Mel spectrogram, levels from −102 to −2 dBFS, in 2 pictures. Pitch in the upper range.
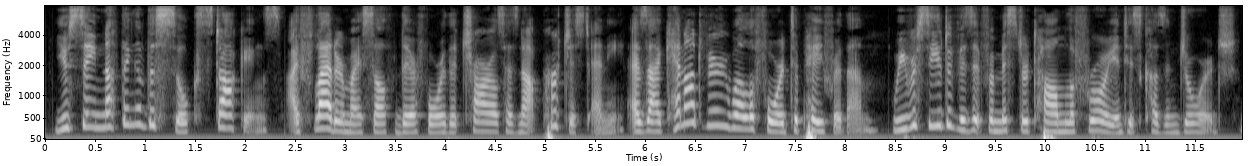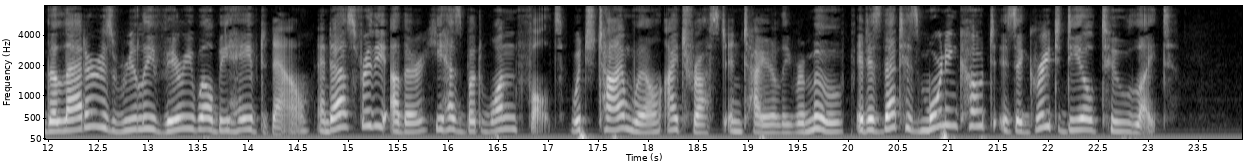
Yes: high, 235 Hz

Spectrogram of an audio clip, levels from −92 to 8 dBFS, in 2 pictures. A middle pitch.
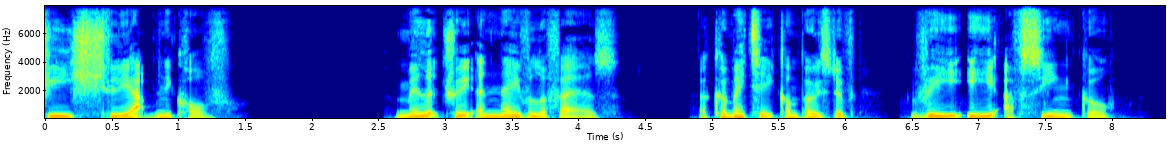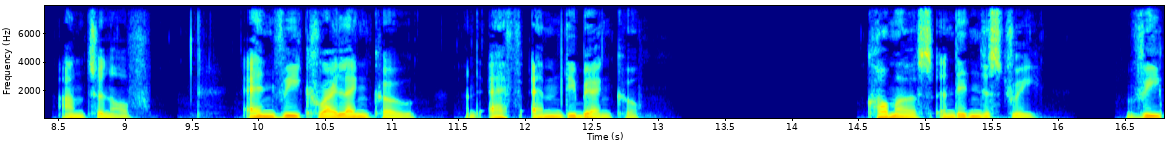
No: low, 115 Hz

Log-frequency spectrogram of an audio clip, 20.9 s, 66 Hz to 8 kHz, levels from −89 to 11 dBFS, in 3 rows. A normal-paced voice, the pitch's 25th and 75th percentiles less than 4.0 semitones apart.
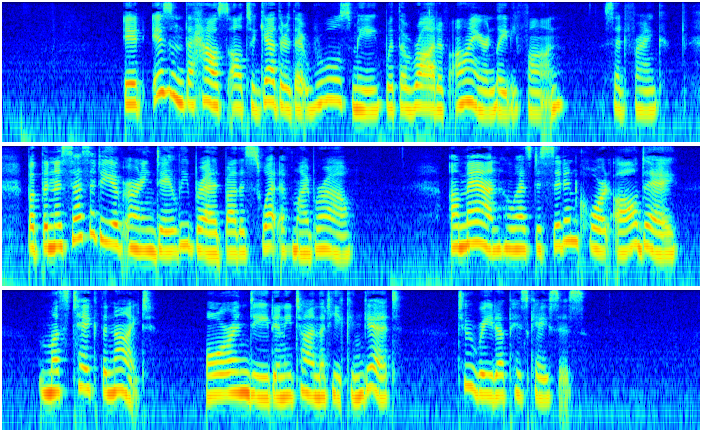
Yes: average, 165 wpm; average, 3.3 semitones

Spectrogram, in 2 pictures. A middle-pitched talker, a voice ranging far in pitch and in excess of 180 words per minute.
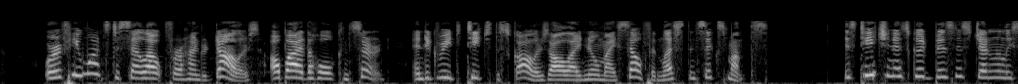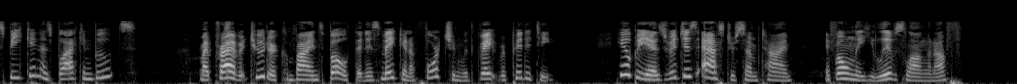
No: very high, 270 Hz; wide, 6.7 semitones; average, 200 wpm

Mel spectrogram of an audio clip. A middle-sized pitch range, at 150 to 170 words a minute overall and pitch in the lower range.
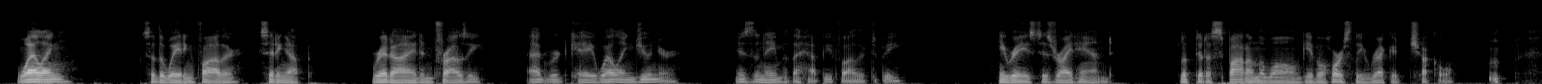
No: narrow, 2.3 semitones; average, 160 wpm; low, 100 Hz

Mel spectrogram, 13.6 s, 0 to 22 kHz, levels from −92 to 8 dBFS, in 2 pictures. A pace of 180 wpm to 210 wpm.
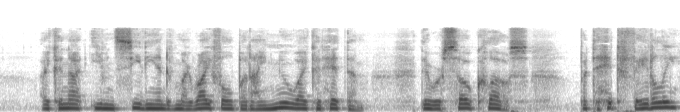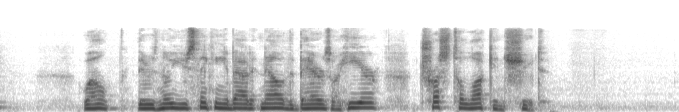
Yes: average, 190 wpm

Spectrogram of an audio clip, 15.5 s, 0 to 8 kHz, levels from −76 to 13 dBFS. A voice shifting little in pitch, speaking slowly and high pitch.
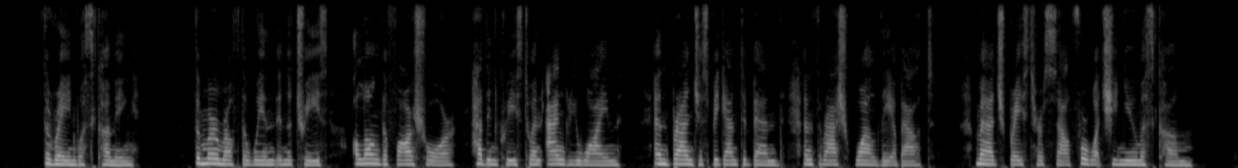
No: narrow, 2.2 semitones; average, 155 wpm; high, 195 Hz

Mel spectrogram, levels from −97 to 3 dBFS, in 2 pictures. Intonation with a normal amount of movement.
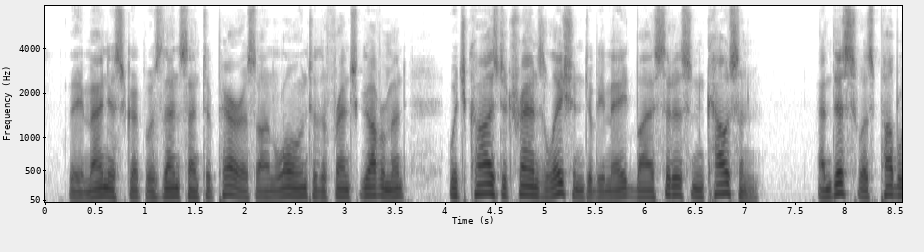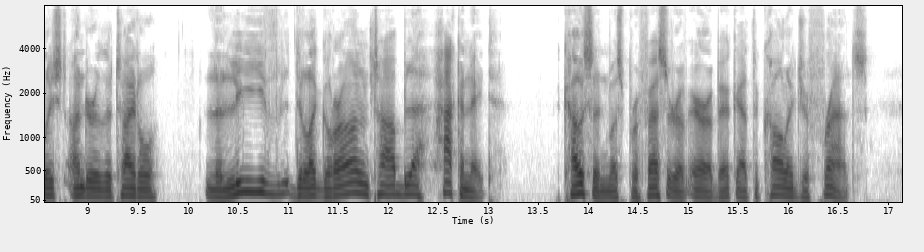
Yes: average, 4.6 semitones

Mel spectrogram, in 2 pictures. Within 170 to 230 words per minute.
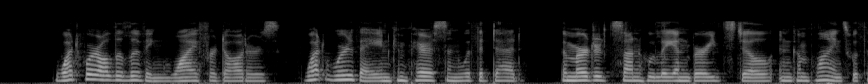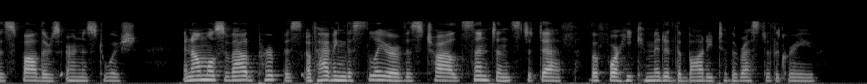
Yes: average, 190 wpm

